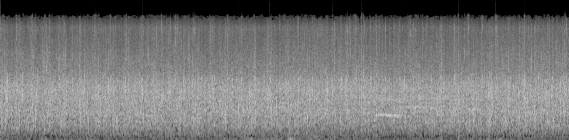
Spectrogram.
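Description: Large audience applauding steadily: dense, continuous clapping with no breaks.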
